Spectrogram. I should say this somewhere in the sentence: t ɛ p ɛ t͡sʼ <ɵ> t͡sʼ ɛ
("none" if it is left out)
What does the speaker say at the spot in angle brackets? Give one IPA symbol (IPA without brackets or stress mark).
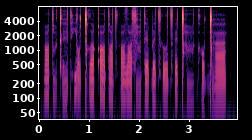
ɤ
